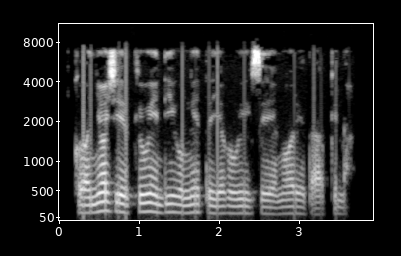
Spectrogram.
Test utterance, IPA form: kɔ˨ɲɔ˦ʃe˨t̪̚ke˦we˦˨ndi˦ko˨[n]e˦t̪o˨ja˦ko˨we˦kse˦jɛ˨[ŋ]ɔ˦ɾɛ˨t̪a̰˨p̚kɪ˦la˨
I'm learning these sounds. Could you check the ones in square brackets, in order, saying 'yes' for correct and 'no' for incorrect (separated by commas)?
no, yes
